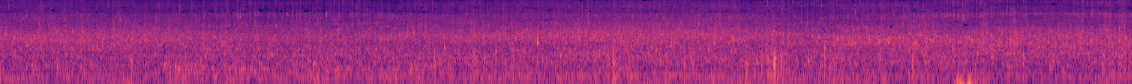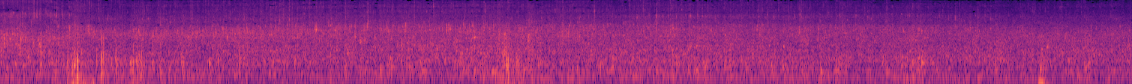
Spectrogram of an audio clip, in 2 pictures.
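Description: Shallow mountain stream running over rocks and stones, a steady rush of water, with a few dull thumps now and then.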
